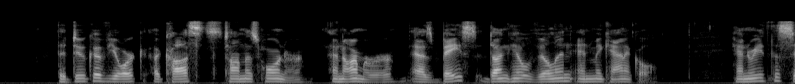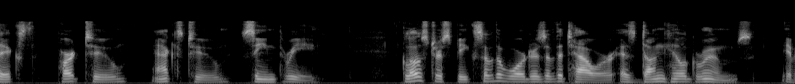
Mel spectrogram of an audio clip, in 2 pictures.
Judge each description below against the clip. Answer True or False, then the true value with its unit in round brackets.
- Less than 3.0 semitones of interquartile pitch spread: True (2.6 semitones)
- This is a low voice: True (125 Hz)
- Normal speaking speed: False (130 wpm)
